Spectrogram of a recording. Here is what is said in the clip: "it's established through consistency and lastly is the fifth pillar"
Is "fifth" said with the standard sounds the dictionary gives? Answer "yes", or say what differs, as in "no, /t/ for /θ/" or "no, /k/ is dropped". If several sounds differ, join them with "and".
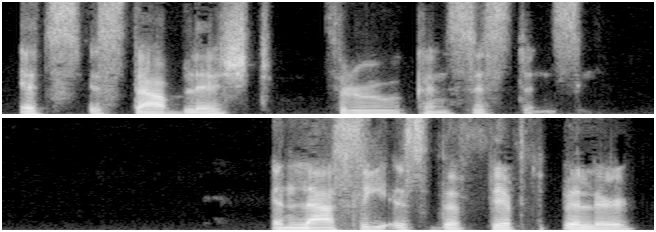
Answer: yes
